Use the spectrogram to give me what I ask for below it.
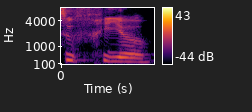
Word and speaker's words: Souffriau: It's Sufrio. It's it's a yeah it's a French name.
